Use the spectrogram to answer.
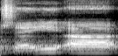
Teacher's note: یہاں پر وقف کریں گے تو ایک زبر کے ساتھ الف پڑھا جائے گا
